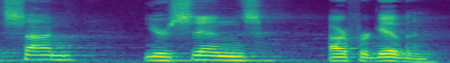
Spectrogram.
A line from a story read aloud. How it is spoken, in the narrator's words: Jesus, who probably up to this time had calmly continued to teach, stopped, and looking at Andrew, he said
